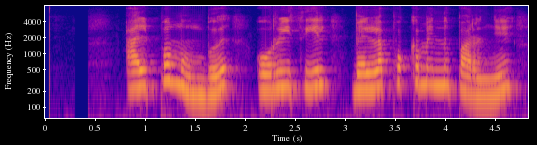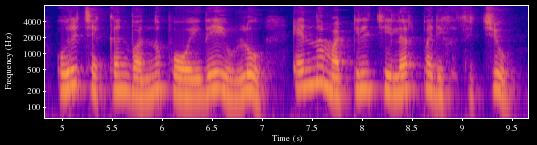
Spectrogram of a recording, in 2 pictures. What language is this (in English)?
Malayalam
